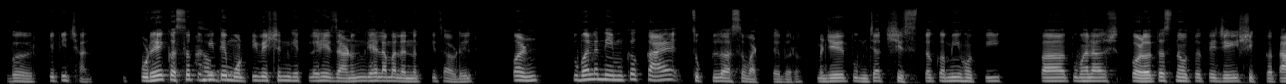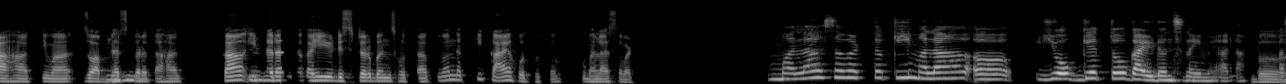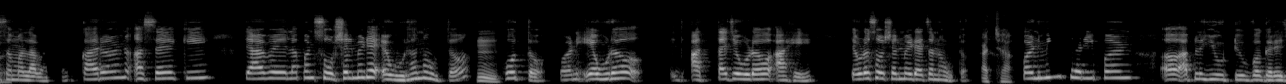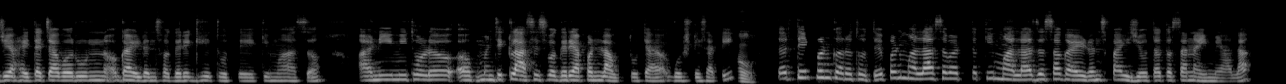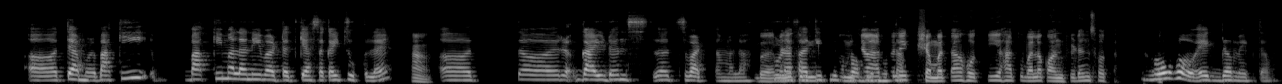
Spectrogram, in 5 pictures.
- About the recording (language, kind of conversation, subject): Marathi, podcast, प्रेरणा कमी झाल्यावर ती परत कशी आणता?
- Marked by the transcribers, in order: in English: "मोटिव्हेशन"; other background noise; in English: "डिस्टर्बन्स"; in English: "गाईडन्स"; in English: "सोशल मीडिया"; in English: "सोशल मीडियाचं"; in English: "गाईडन्स"; in English: "क्लासेस"; in English: "गाईडन्स"; in English: "गाईडन्सच"; in English: "प्रॉब्लेम"; in English: "कॉन्फिडन्स"; unintelligible speech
